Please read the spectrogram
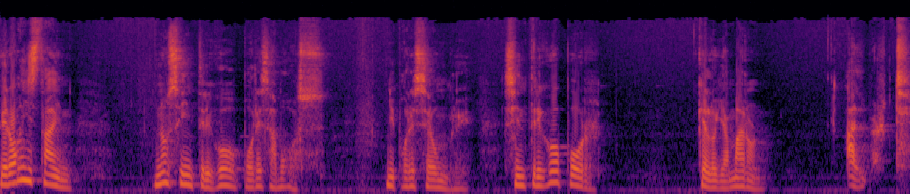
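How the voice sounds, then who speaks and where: With a dark, mellow tone and a somewhat breathy quality, a man moves at a moderate pace through very wide pitch swings and long, frequent pauses. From Mexico City. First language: Spanish. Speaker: storyteller and language instructor; storyteller, language instructor. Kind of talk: bilingual storytelling. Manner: dramatic, with repetition. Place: classroom.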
